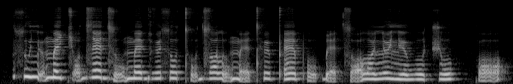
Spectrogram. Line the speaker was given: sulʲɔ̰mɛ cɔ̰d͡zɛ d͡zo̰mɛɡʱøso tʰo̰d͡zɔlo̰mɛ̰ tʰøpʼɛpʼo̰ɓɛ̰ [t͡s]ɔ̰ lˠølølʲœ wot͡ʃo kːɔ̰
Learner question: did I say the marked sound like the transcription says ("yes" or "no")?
yes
